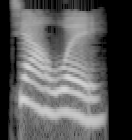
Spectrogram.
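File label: "价位", Mandarin Chinese; chinese-flashcards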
